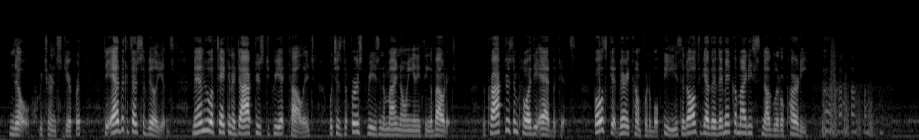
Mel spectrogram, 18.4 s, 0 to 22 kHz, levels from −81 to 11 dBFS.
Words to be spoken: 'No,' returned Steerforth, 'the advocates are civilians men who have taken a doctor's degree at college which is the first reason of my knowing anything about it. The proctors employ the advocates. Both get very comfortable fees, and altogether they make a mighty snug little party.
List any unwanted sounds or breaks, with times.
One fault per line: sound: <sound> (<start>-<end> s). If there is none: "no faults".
sound: laugh (16.4-17.7 s)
